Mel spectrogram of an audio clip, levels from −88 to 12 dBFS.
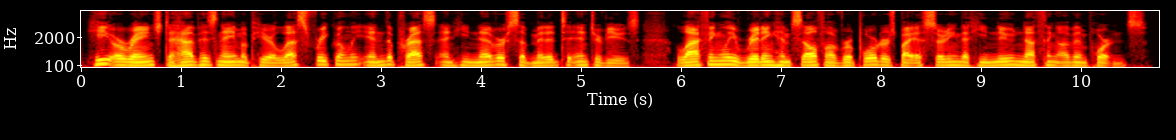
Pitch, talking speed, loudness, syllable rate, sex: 125 Hz, 170 wpm, -19 LUFS, 5.2 syllables/s, male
